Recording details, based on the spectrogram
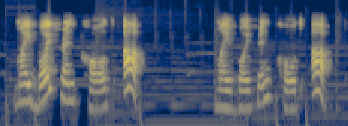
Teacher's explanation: the primary stress moves to the adverb. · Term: verb and the adverbial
